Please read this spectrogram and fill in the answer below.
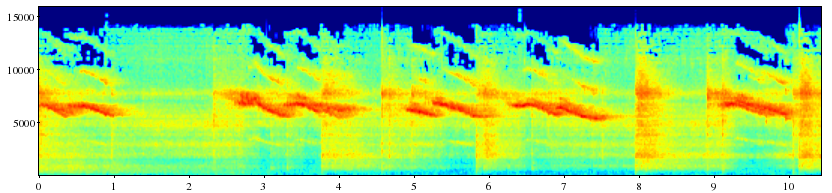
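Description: Fireworks going off: several sharp bangs, with repeated high-pitched whistles that waver and fall in pitch between them.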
